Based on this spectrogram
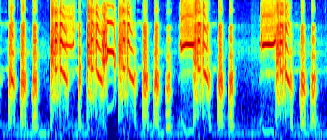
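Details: Teetar, the black francolin, calling loudly in a rapid rasping series of harsh clicking notes, about a dozen in three seconds, some phrases ending in a brief high whistle. No other sounds.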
